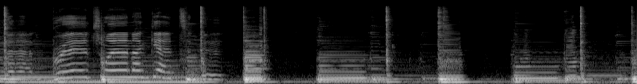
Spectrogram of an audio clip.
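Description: Acoustic guitar strumming chords under a sung line for the first two seconds or so. After that the chords come in short strummed groups with brief gaps between them.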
